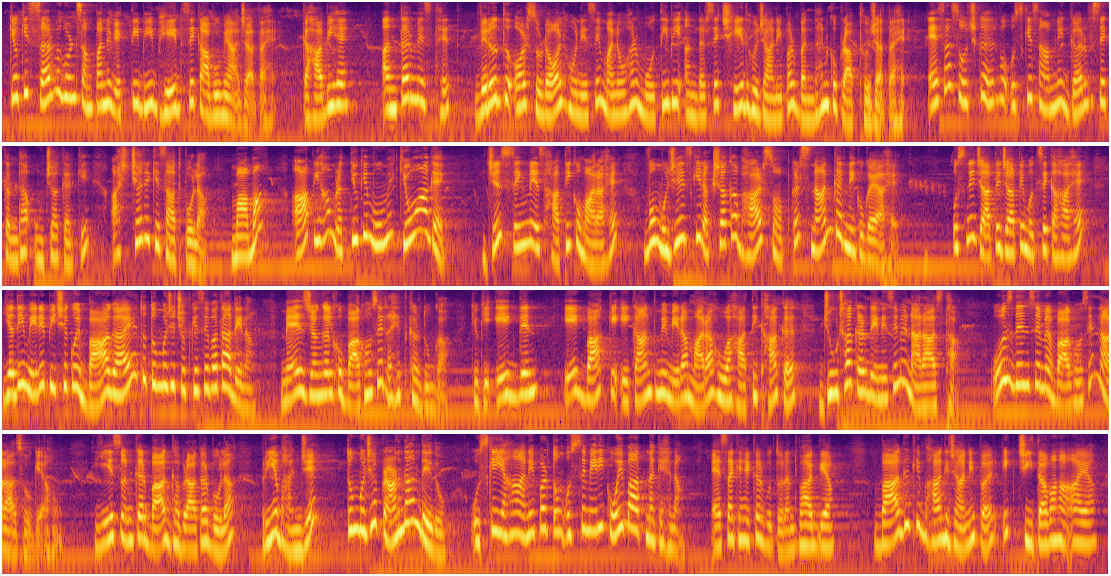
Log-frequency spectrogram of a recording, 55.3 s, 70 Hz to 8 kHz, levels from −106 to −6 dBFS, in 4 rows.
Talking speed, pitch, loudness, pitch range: 195 wpm, 235 Hz, -16 LUFS, 185-285 Hz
